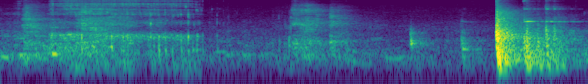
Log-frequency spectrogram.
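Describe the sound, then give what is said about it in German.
Slurping sips of a drink from a glass come in a few noisy bursts, then the glass is set down with a sharp, ringing clink that fades briefly; the glass does not break. No talking. “Das war das Glas für alle im Radio.”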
